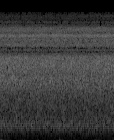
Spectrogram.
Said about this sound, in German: Siehst du? So kräftiges Rauschen. Siehst Und das Rauschen. Könnte jetzt auch ein Wasserfilm sein. Also es ist ein Rauschgenerator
